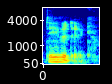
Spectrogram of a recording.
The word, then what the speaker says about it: David Icke: I think I'm pronouncing it right. David Icke. I thought so. Okay, David Icke.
